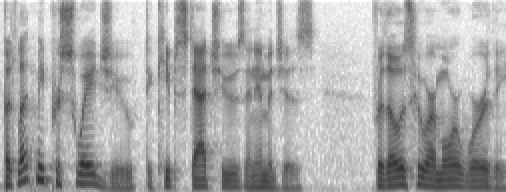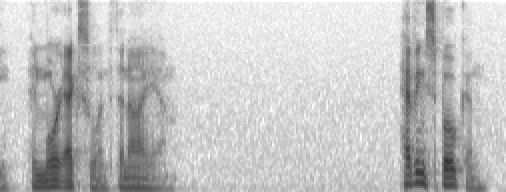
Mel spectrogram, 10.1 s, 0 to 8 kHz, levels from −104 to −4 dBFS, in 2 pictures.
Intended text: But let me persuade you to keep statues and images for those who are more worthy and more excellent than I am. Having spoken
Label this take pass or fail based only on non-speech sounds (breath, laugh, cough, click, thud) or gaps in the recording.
pass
